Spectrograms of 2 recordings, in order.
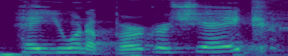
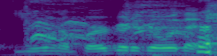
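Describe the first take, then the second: First: Mock flirty line, slower and pitched up; botched pickup line. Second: Said in the usual way. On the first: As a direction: garble the line like a nervous flirt. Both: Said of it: "he said".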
